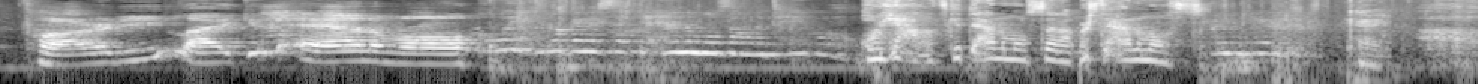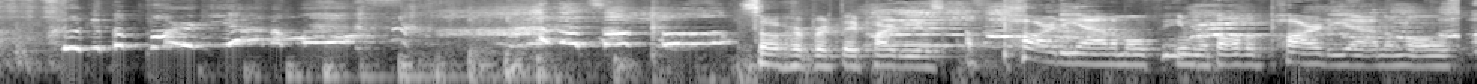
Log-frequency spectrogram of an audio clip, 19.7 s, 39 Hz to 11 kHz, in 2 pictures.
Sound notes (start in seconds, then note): 9.4 both gasp; 11.6 mom laughs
